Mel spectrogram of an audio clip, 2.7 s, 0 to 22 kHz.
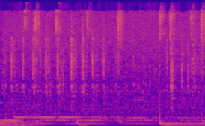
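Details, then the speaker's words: Logitech G302 mouse shaken with its buttons held: quick, irregular bursts of light plastic clicks. Likely sensor rattle, milder than on the G303. "it sounds like there's a ruffle in this one too which is funny because I used to furrow solid nine months and didn't notice it it's nowhere near as bad as the g3 zero three that I had"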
